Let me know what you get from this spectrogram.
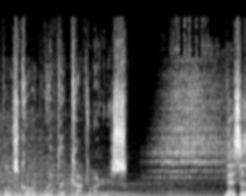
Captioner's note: none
